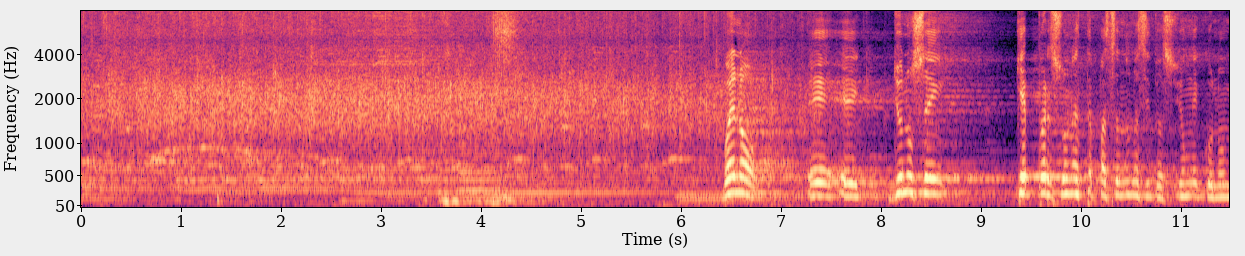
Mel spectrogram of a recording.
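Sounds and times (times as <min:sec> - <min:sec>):
audience applauding: 0:00.0 - 0:07.9
speech: 0:06.4 - 0:08.8, 0:09.4 - 0:11.4.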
